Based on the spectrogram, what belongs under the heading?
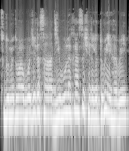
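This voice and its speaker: A man's voice: high-pitched, little pitch movement, racing, mellow. A young man teaching students as he works through exam questions, explaining step by step, speaking to them directly and mixing in English words. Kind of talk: exam question solving lesson.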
